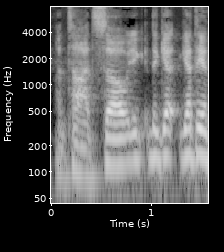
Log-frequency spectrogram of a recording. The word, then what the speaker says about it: entente: Okay, and then on the other side you have what's called the um, entity cordiale, which I believe I said it said it correctly. Is it entente? Entente. Yeah, I'm sorry.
